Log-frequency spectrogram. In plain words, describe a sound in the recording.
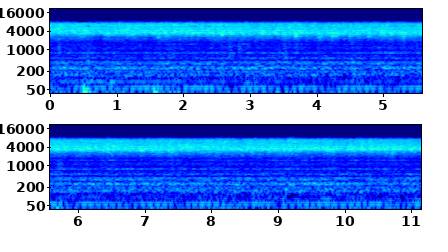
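Butter sizzles and bubbles in a pot.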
